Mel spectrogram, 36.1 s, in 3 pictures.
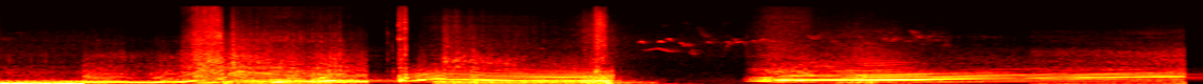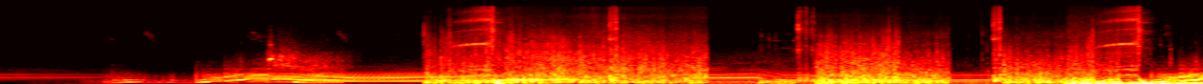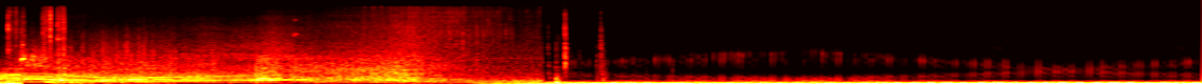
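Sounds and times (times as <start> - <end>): car engine revving: 7.5 - 28.4.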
